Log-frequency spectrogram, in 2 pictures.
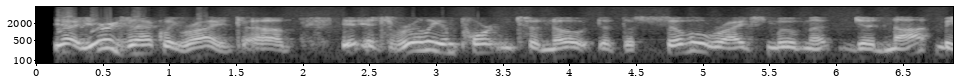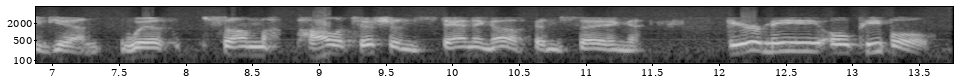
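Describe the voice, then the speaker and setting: A man talks at a fairly slow pace and a fairly high pitch, with very wide pitch swings and very even loudness. Noticeable background noise can be heard. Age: 60s. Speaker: public policy commentator. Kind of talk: radio interview. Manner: halting with fillers.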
